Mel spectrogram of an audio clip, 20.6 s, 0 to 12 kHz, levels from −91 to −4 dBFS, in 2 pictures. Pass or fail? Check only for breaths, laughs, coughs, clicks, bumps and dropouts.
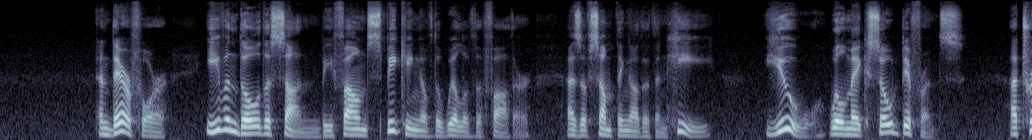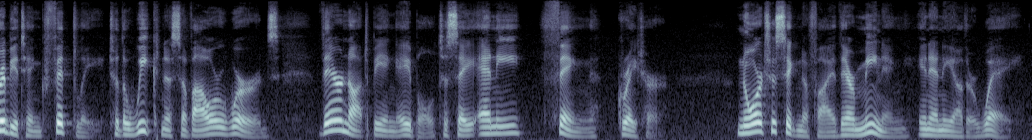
pass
